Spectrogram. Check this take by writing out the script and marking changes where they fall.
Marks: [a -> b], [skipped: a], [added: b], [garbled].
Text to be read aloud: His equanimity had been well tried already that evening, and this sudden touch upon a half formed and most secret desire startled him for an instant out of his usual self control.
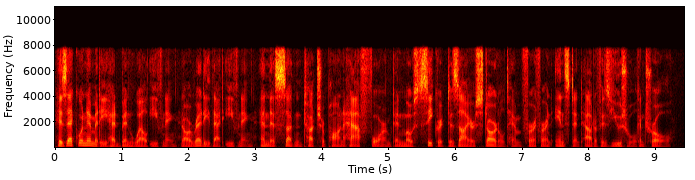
His equanimity had been well [tried -> evening] already that evening, and this sudden touch upon a half formed and most secret desire startled him for [added: for] an instant out of his usual [skipped: self] control.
